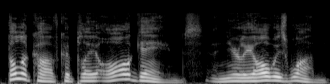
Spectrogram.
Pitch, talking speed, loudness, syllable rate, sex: 155 Hz, 165 wpm, -17 LUFS, 4.6 syllables/s, male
